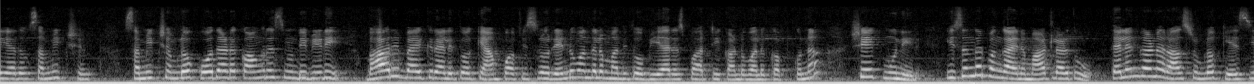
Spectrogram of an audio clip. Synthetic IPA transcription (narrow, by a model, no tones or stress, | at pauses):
jaːd̪uɐmikʂɐ | sɐmiːkʂɐmlo̞ːkɔːd̪aːɽɐkaːŋɡɾeːsnuɳɖiʋiɽi | bʱaːɾiːbaːjkɐɾjaːlɐt̪o̞ːkjaːmpaːpʰiːslo̞ːɾe̞ɳɖuʋɐnd̪ɐlɐmɐnd̪it̪o̞ːbijaːɾespaːɾʈiːkɐɳɖuʋaːlukɐpːu̥kunːɐ | ʂe̞ːkʰmuniːɾ | iːsɐnd̪ɐɾbʱɐŋɡaːjɐnɐmaːʈlaːɽut̪uː | t̪ɛlɐŋɡaːɳaɾaːʂʈɾɐmlo̞ːkeːsi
